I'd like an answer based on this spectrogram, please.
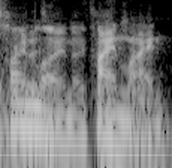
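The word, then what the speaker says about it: Heinlein: kind of the dean I'm probably pronouncing his last name wrong it's hline hline hline um the dean of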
